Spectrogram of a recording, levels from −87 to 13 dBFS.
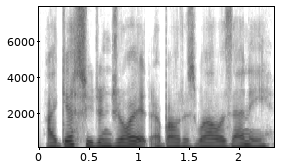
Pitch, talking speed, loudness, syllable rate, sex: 185 Hz, 255 wpm, -17 LUFS, 5.9 syllables/s, female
